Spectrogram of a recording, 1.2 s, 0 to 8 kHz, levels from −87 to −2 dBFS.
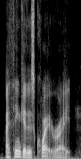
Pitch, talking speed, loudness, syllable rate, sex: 120 Hz, 295 wpm, -20 LUFS, 7.4 syllables/s, male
